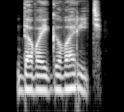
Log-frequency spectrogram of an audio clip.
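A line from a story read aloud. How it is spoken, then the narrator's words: Growled in the face. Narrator (Russian): Прорычали мне прямо в лицо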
